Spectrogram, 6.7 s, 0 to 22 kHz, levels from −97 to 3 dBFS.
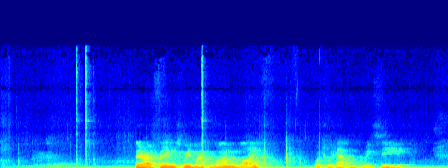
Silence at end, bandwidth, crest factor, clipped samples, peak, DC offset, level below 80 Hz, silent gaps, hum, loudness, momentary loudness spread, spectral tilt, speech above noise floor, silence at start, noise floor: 0 s; 15.5 kHz; 18 dB; under 0.1%; -12 dBFS; under 0.1%; -46 dBFS; none; none; -28 LUFS; 19 LU; -8.5 dB/octave; 22 dB; 0 s; -49 dBFS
